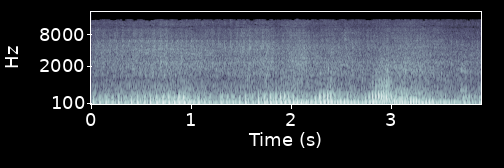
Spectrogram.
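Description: A Honda Click 150 scooter with a 62mm tuned engine idles close by, its steady motor note layered with a constant metallic rattle and ticking clatter, and slight swells in revs toward the end.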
